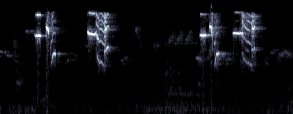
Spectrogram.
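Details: Training recording of white-rumped shama song: four short bursts of varied high whistles and chattery notes, grouped in two pairs separated by a pause of about a second.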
